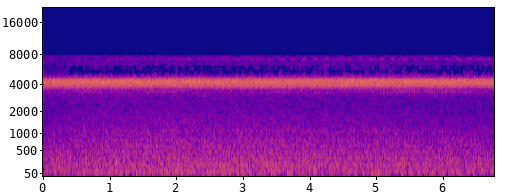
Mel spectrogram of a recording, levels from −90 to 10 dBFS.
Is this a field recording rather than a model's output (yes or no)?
yes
